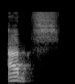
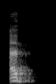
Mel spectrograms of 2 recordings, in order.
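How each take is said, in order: First: The final t is released with a hissing s sound. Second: The final t is released with only a puff of air. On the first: The speaker calls it wrong. "Bukan ats" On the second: The speaker calls it right. "Yang betul adalah at"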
